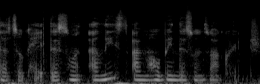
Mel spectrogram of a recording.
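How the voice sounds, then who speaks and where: A woman is whispering. Her voice is somewhat breathy. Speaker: VTuber streamer.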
